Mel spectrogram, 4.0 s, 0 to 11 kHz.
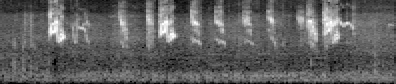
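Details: Rapid, overlapping high chirps from sparrows at a Tenmangu shrine, February 2020, forming an excited chatter of short, sharp notes with almost no pauses.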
